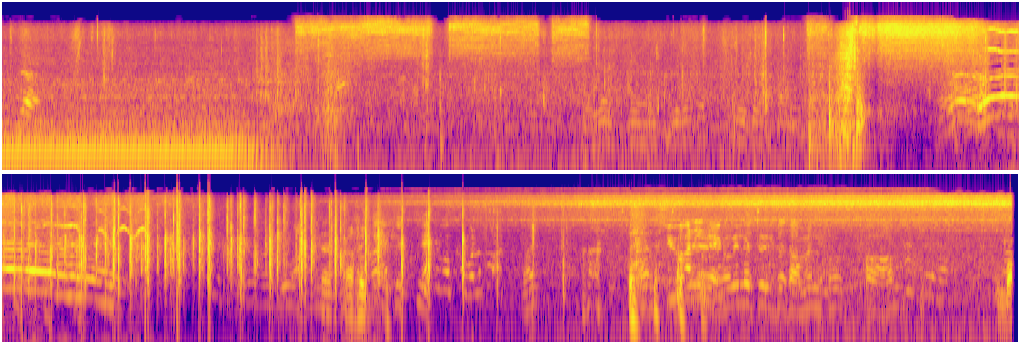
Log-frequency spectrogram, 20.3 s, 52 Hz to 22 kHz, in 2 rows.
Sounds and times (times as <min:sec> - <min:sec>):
Speech: 0:00.1 - 0:00.5, 0:05.9 - 0:08.1, 0:16.5 - 0:20.3.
